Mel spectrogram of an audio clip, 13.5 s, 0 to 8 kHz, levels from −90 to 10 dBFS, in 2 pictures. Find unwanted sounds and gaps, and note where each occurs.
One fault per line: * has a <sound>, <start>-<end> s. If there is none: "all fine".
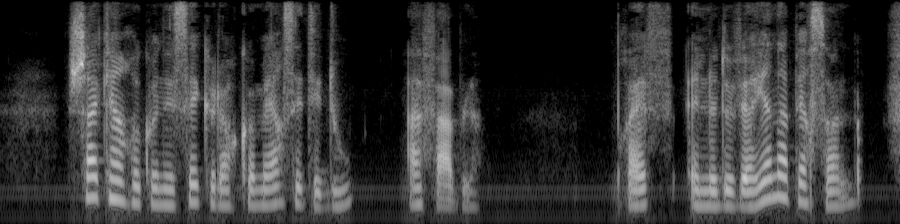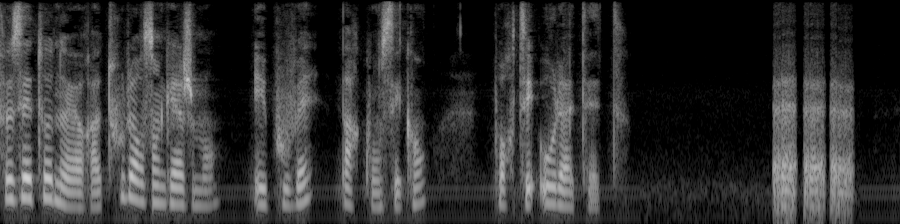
* has a laugh, 12.5-13.2 s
